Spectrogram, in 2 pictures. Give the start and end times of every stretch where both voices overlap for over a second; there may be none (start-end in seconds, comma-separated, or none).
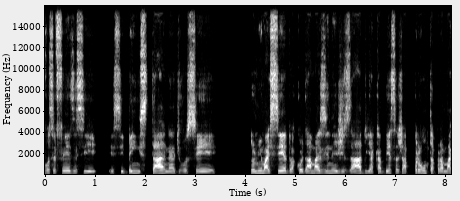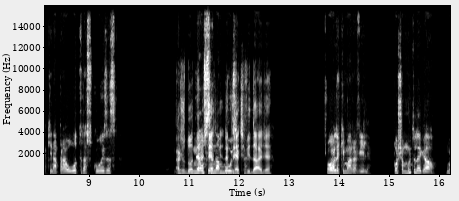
11.0-12.2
